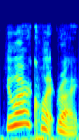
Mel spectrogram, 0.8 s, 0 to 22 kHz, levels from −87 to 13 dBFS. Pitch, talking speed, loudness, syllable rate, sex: 260 Hz, 305 wpm, -15 LUFS, 8.6 syllables/s, male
